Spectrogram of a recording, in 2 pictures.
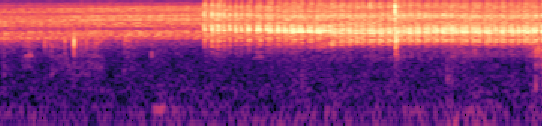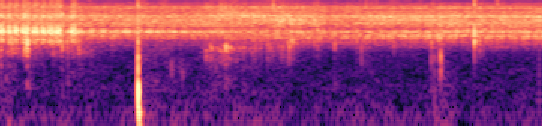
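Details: A cicada calls loudly: after a second of quiet, a sudden, steady, hissing drone switches on. It holds strongly for a few seconds, then continues softer, with a single sharp click in the middle.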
